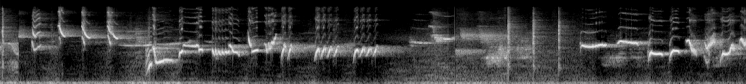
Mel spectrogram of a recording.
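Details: White-rumped shama (murai batu) song used to encourage a silent bird: fast descending whistles, then rising slurred phrases and a brief harsh buzz, followed by rapid repeated clicking notes.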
